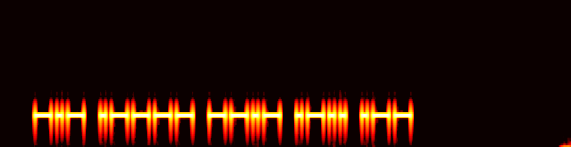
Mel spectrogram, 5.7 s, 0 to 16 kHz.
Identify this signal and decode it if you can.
Morse code, heard as a keyed tone, about 25 wpm, 700 Hz. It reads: K1QLW
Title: Speed Racing - USA 1x3 Call Signs 22wpm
